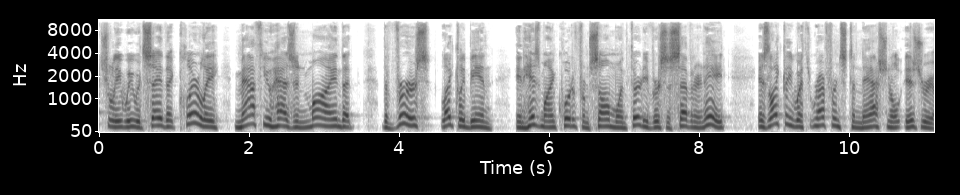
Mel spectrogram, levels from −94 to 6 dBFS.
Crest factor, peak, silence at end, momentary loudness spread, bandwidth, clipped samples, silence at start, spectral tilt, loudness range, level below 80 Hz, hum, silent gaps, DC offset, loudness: 14 dB; -12 dBFS; 0 s; 5 LU; 10.5 kHz; under 0.1%; 0 s; -5 dB/octave; 1 LU; -74 dBFS; none; none; under 0.1%; -25 LUFS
